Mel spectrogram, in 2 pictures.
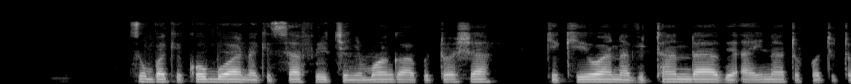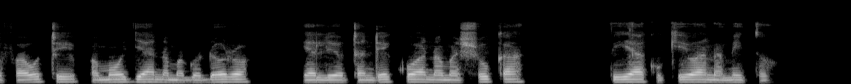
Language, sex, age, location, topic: Swahili, male, 25-35, Dar es Salaam, finance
